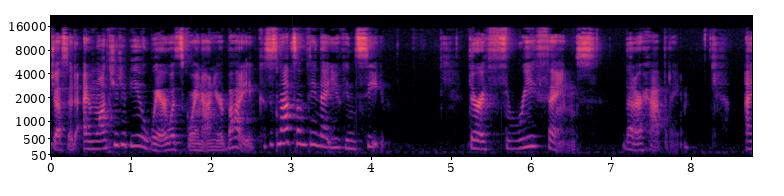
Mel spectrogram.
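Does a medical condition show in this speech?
No.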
